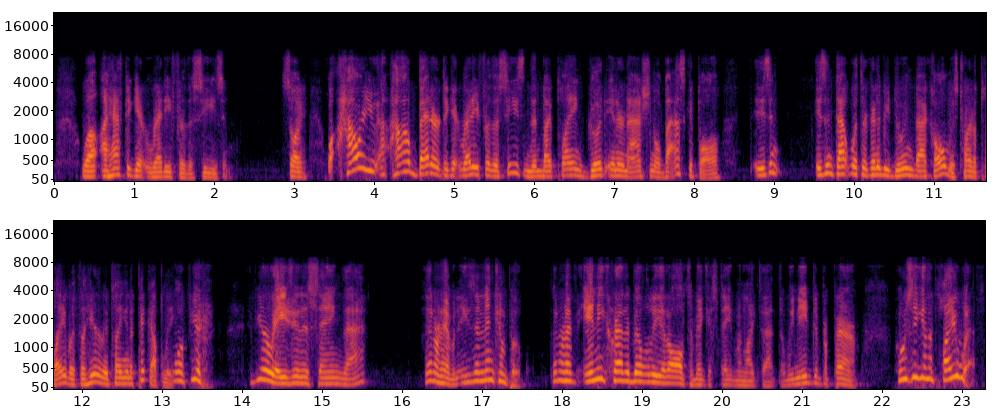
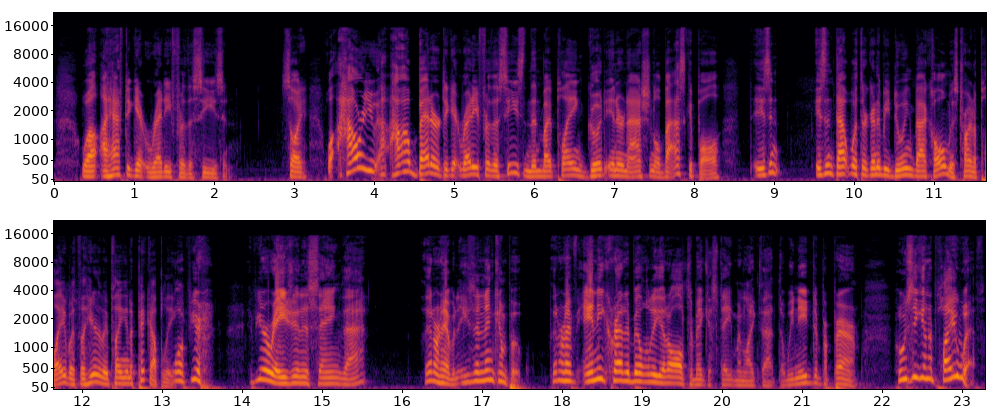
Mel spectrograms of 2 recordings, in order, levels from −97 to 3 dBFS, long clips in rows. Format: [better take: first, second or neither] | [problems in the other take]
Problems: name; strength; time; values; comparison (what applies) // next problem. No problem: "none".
second | garbled, watery; badly; nothing above 7.5 kHz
